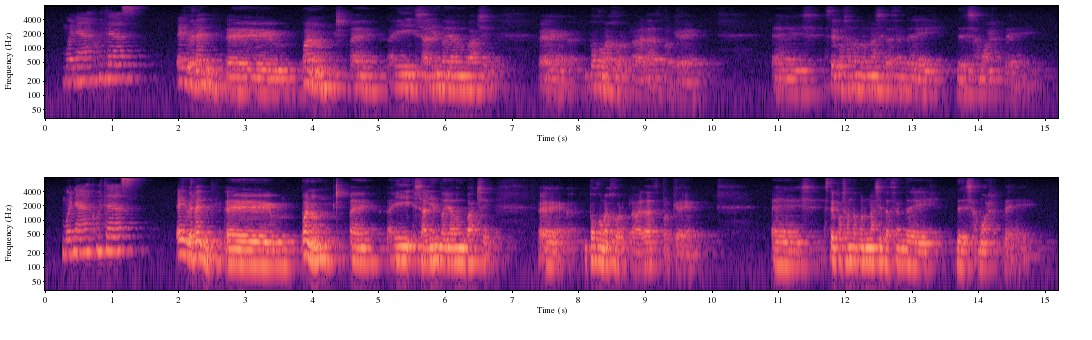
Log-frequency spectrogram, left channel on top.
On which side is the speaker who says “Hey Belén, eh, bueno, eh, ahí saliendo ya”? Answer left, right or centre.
Right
